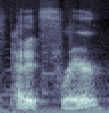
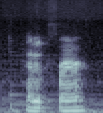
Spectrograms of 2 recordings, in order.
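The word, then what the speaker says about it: Petit-Frere: How do you say his name? It's Petit Frere. Petit Frere, probably. Yeah, that's he's another long bookend tackle.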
